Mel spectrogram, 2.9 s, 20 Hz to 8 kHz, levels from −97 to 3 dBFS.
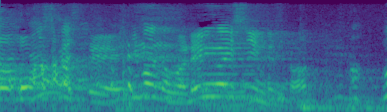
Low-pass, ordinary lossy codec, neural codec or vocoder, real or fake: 7.2 kHz; none; none; real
